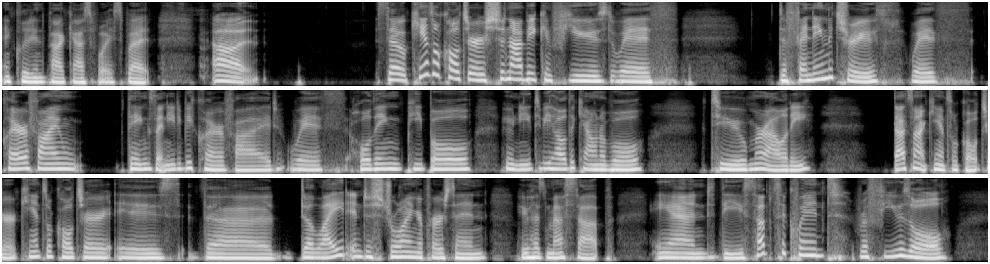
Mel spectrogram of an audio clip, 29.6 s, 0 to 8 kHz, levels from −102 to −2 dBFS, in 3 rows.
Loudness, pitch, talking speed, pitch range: -17 LUFS, 165 Hz, 115 wpm, 150-185 Hz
